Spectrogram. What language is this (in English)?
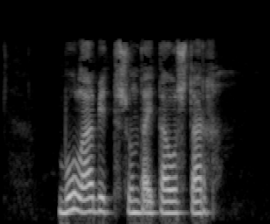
Bashkir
